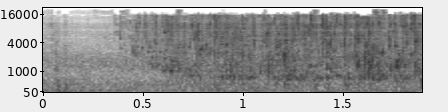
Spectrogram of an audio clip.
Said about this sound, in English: I just take the water and I'll just do some quick little scoops.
